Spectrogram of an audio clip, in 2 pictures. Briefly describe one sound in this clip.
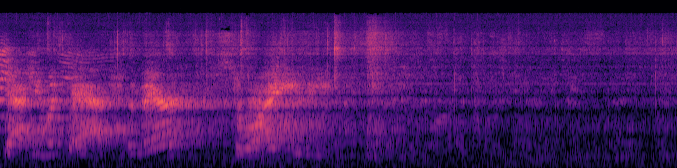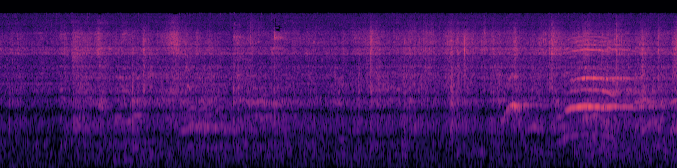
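A horse gallops on soft dirt in a large echoing arena.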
